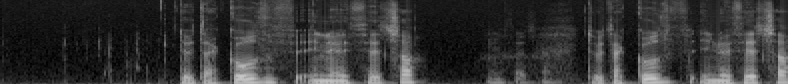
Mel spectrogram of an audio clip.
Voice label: "gwddf", Welsh

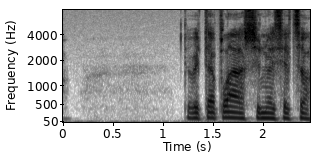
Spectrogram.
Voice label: "blas", welsh

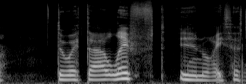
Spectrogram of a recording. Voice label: "lifft", Welsh

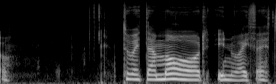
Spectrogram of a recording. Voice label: "moor", Welsh

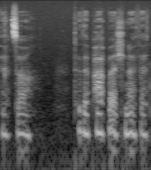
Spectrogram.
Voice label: "pabell", Welsh

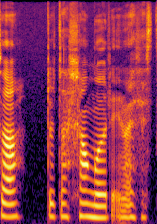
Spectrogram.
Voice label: "llongwr", Welsh

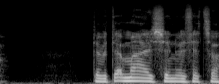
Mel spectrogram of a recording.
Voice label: "maes", Welsh

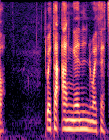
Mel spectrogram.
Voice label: "angen", Welsh

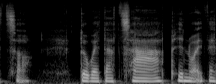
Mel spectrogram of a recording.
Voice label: "taap", Welsh

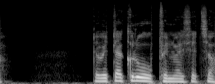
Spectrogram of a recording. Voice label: "grwwp", Welsh

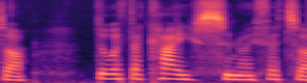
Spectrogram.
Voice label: "cais", Welsh

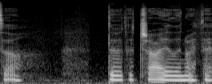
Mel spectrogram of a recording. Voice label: "traul", Welsh

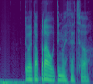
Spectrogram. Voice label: "brawd", Welsh

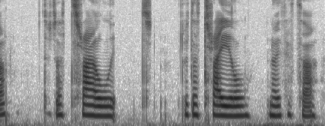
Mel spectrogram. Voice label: "traul", Welsh

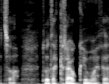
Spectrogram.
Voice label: "crawc", Welsh

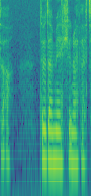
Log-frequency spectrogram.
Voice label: "mull", Welsh

